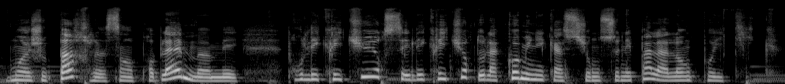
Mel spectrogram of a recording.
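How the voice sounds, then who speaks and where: Older woman, measured slow speech, interview guest. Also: mid-range voice, animated, soft background music. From Brazil. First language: Portuguese. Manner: thoughtful, unhurried, laughs now and then. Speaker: guest, psychoanalyst and writer. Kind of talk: relaxed interview conversation.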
